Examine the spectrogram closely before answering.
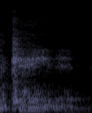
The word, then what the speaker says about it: Canaan: So I say some people that just do Canaan. I'm a rhyme Canaan and aiming and the banger and I slamming and I came in. Nah, I'm gonna do Raising Canaan. I'm gonna do both syllables, Raising Canaan.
